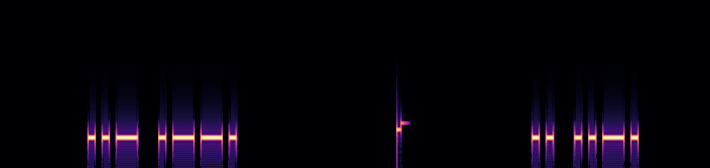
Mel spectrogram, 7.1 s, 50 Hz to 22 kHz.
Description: Morse code, heard as a keyed tone, about 17 wpm, 700 Hz. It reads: UP IF
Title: Two Letter Words - 17wpm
